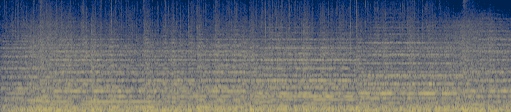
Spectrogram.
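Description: Hail falls steadily during a hailstorm in the Icelandic mountains, a dense, constant patter of small icy impacts on surfaces, loud and close with no talk.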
